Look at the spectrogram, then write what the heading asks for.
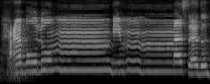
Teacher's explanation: دو پیش تنوین کے بعد میم مشدد ہے تو ادغام ہوگا، سختی سے جمع کر پڑھیں گے، ملا کر پڑھیں گے. حبل من مسد، میم نون ساکن، پہلے میم مشدد ہو پھر درمیان میں نون ساکن، اگر پھر میم مشدد آ جائے تو درمیان والی نون ساکن کو نہیں پڑھیں گے بلکہ میم کو میم کے ساتھ ملا کر ادغام کریں گے.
